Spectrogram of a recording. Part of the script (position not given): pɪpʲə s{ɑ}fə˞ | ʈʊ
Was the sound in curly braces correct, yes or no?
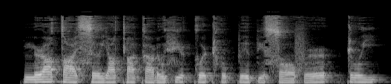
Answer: no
